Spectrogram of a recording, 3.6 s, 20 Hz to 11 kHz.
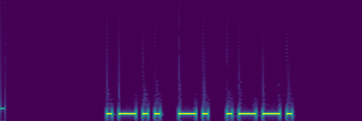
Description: Morse code, heard as a keyed tone, about 20 wpm, 700 Hz. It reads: LNP
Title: USA Call Sign Postfixes - 3 Letters 20wpm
